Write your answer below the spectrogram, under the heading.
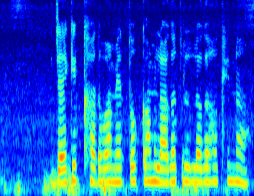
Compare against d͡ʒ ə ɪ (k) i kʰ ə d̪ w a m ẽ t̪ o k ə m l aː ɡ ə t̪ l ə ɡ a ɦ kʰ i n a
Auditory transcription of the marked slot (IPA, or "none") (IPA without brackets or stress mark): k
